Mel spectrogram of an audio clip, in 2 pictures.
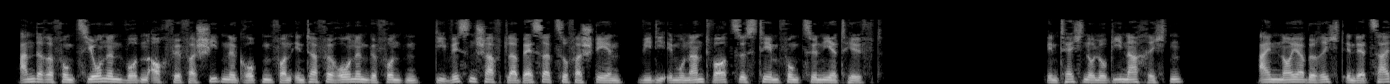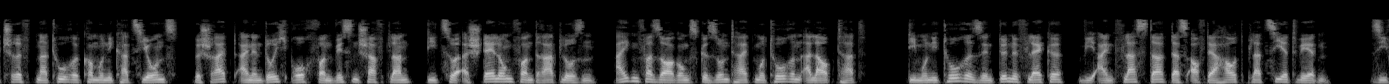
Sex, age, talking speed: male, 30-49, 125 wpm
